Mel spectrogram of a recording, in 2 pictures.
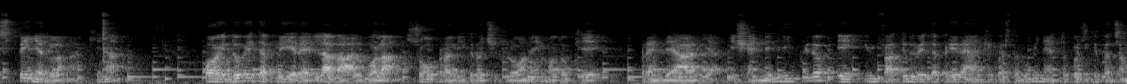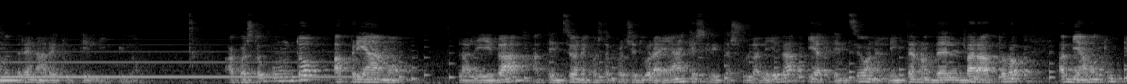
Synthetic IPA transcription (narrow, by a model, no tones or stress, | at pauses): speɲːeɾelama̰k̟ːina | pɔjd̪oveːt̪eapːɾiːɾelavalvola̰soːpɾalid̪ɾot͡ʃi̥kloːneimːɔːd̪okʰe | pːɾɛnd̪eaɾja̰eʃːɛnd̪eilːiːkwid̪oeiɱfat̪ːid̪oveːt̪eapːɾiːɾeaŋkekwest̪oɾubinɛt̪ːokozikːefːat͡ʃːaːmod̪ɾenaːɾet̪ut̪ːiilːiːkwid̪o | akːwest̪opunt̪oapːɾjaːmo | laleːvaat̪ːent̪sjoːnekwest̪apɾot͡ʃed̪uːɾaɛaŋk̟eskɾit̪ːasulːaleːvaeat̪ːent̪sjoːnealːint̪ɛrnod̪elbaɾat̪ːoloabːjaːmot̪ut̪ː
